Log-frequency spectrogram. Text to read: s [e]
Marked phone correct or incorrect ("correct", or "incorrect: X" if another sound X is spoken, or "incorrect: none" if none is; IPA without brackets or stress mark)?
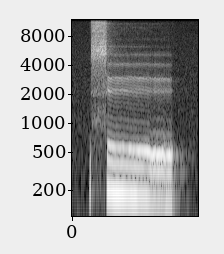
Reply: incorrect: eː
